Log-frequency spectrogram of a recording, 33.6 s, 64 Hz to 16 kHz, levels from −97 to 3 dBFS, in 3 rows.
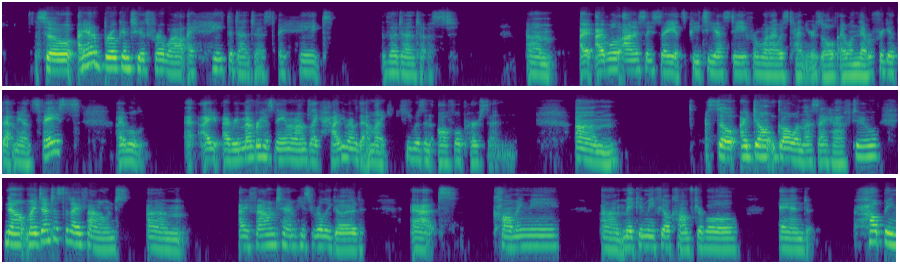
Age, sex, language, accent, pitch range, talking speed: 30-49, female, English, American, 150-195 Hz, 170 wpm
